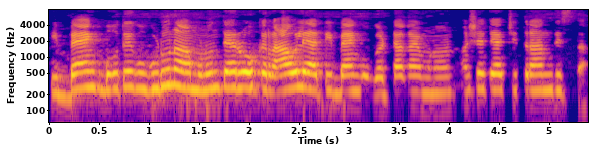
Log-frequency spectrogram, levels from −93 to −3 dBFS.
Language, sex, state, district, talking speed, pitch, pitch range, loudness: Konkani, female, Goa, North and South Goa, 190 wpm, 245 Hz, 225-260 Hz, -15 LUFS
